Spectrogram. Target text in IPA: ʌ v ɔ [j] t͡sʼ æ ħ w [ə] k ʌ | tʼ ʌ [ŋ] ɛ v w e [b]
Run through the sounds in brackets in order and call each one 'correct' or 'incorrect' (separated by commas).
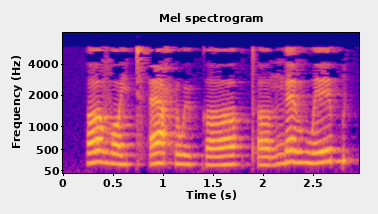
correct, incorrect, correct, correct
